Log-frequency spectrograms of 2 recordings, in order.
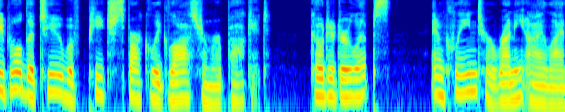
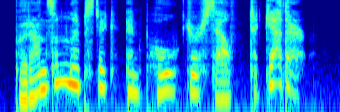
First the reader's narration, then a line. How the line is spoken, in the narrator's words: Trembling, she muttered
